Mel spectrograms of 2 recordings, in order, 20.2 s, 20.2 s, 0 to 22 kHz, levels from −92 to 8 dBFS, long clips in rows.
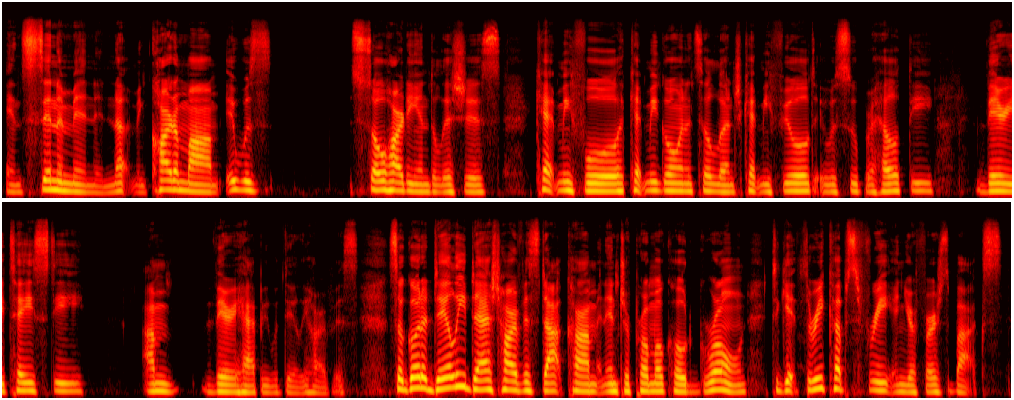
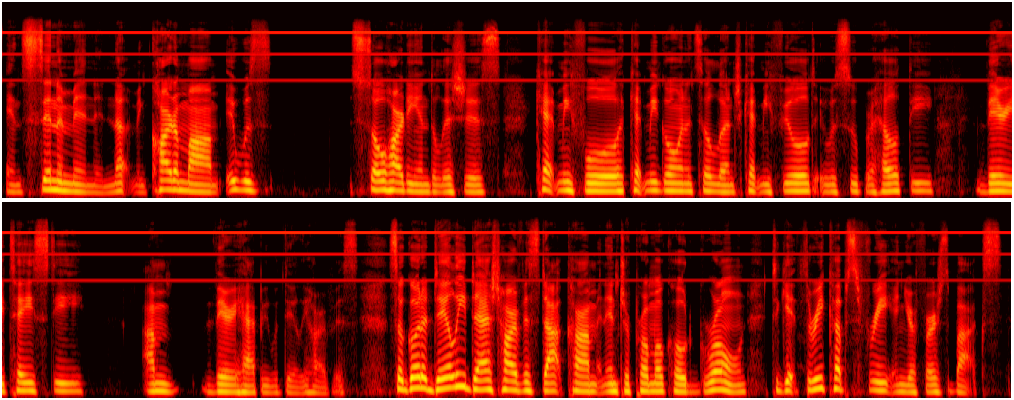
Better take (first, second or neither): first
